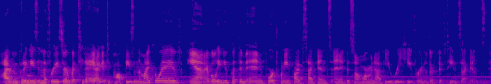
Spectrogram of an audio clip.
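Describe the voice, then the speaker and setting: A woman's voice: fairly low pitch, steady tone, quick pace, hardly any pauses. A woman in her twenties chatting casually to camera in a home kitchen, explaining things step by step, a little tired while recovering from dental surgery. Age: 20s. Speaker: vlogger. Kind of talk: casual vlog chat to camera. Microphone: camera or phone a short distance away. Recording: echoey kitchen, clear background noise.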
